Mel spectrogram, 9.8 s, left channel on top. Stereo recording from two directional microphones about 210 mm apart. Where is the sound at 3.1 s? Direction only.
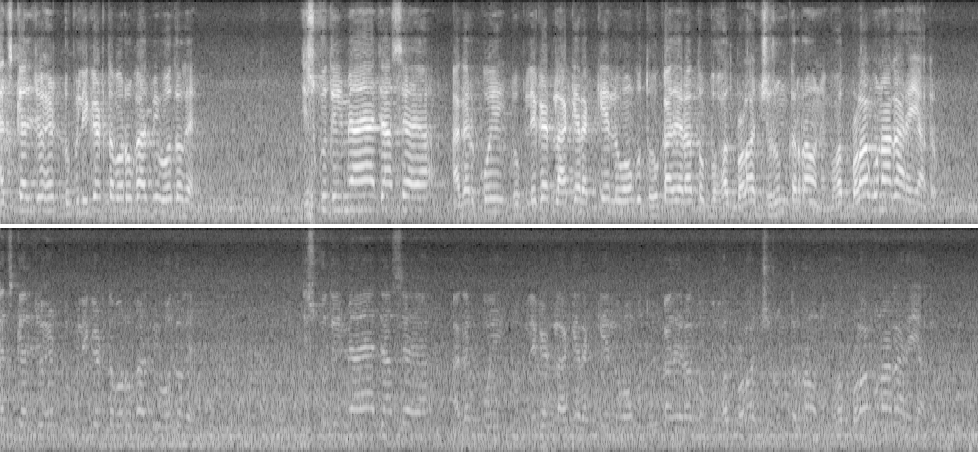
45° left (ahead or behind).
